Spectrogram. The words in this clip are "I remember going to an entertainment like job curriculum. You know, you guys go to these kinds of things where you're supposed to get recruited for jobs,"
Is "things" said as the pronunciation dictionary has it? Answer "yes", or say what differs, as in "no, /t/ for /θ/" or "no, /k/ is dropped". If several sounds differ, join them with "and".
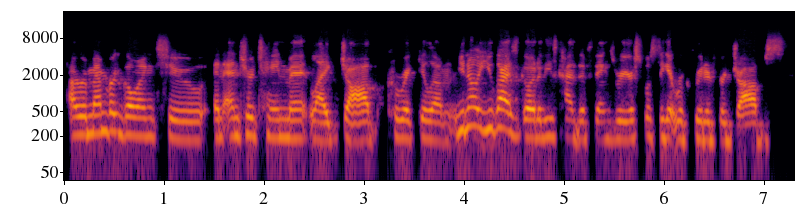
yes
